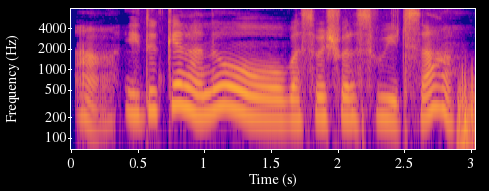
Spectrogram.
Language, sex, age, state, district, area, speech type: Kannada, female, 30-45, Karnataka, Shimoga, rural, spontaneous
